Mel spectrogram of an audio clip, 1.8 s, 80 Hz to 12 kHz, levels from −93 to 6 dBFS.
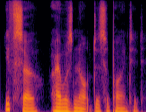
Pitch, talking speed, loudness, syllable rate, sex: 105 Hz, 195 wpm, -22 LUFS, 5.7 syllables/s, male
